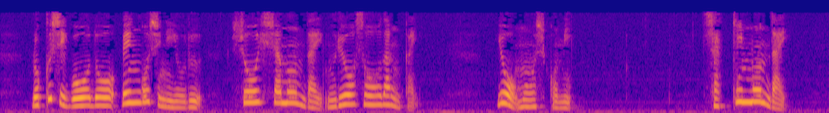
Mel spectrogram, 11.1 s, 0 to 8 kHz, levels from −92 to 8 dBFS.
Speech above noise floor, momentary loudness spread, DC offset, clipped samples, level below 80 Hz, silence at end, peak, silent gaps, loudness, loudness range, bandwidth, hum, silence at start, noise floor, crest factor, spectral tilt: 36 dB; 13 LU; under 0.1%; under 0.1%; -54 dBFS; 0.6 s; -6 dBFS; none; -21 LUFS; 6 LU; 5.8 kHz; none; 0.45 s; -56 dBFS; 16 dB; -11 dB/octave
